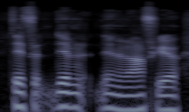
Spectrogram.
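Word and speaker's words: D'Onofrio: Definafrio.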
